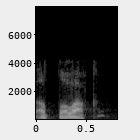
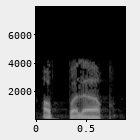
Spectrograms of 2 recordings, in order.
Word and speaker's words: الطلاق: مثلا لما يأتون عند كلمة الطلاق، إذا نطقت أحيانا بعضهم يفخم اللام يقول الطلاق، وبعضهم يرققها يقول الطلاق، هذا قالوا حرف، هذه حروف تعتبر حرف من حروف من الحروف، حرف من يعني الحروف السبعة، وهكذا.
